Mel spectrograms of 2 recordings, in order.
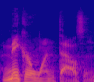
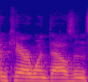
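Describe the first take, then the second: First: The name is said as the word maker. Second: The name is spelled out letter by letter. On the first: The speaker calls it right. "It's pronounced Maker 1000" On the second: The speaker calls it wrong. "Not MKR 1000"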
